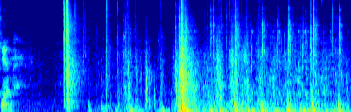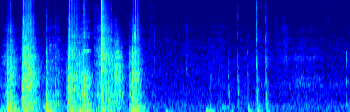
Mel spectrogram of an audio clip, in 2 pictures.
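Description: A built-in dishwasher being pulled out of its cabinet opening. There is one sharp knock near the start, then a run of knocks, bumps and scraping that lasts about six seconds, with the loudest bump about four seconds in.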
